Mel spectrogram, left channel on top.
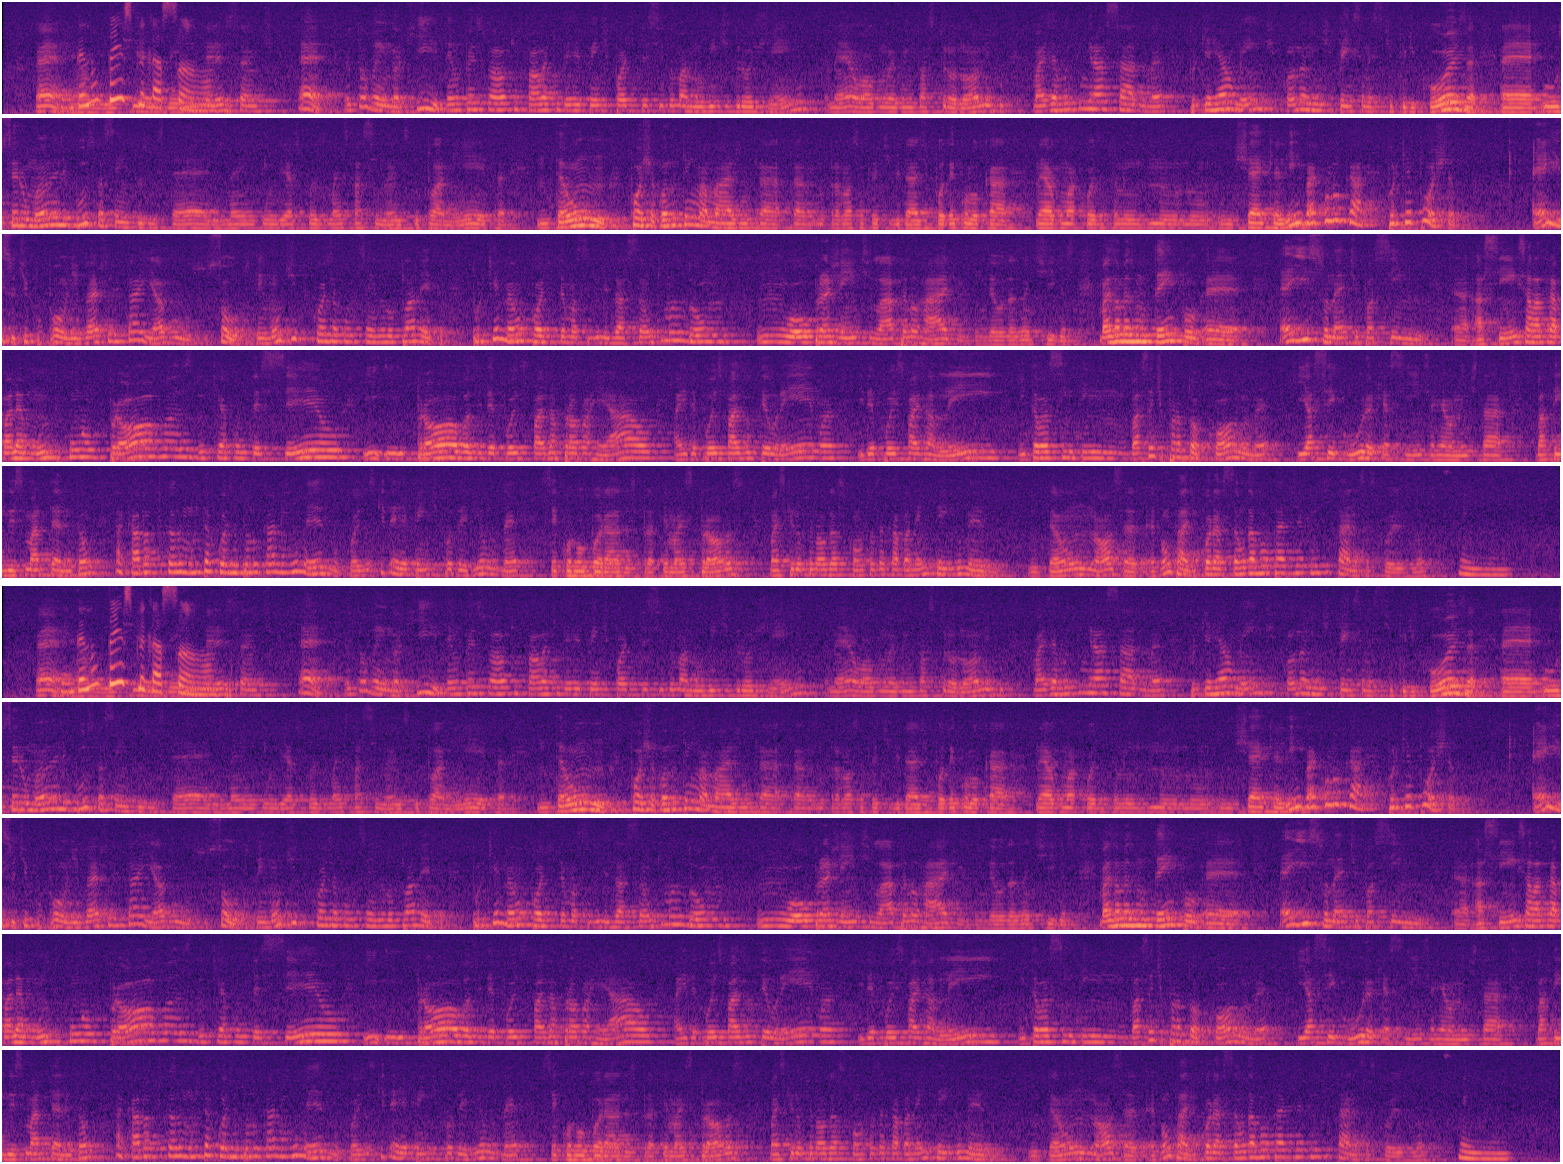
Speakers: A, on the left (about 35°); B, on the right (about 55°).
A: É, realmente
B: entende? Não tem explicação.
A: é bem interessante. É, eu tô vendo aqui, tem um pessoal que fala que de repente pode ter sido uma nuvem de hidrogênio, né, ou algum evento astronômico, mas é muito engraçado, né? Porque realmente, quando a gente pensa nesse tipo de coisa, é, o ser humano ele busca sempre os mistérios, né, entender as coisas mais fascinantes do planeta. Então, poxa, quando tem uma margem para para nossa criatividade poder colocar, né, alguma coisa também no, no- em xeque ali, vai colocar. Porque, poxa, é isso, tipo, pô, o universo ele tá aí, avulso, solto, tem um monte de coisa acontecendo no planeta. Por que não pode ter uma civilização que mandou um, um wow pra gente lá pelo rádio, entendeu? Das antigas. Mas ao mesmo tempo, é, é isso, né? Tipo assim, é, a ciência ela trabalha muito com provas do que aconteceu e, e provas e depois faz a prova real, aí depois faz o teorema e depois faz a lei. Então, assim, tem bastante protocolo, né, que assegura que a ciência realmente está batendo esse martelo. Então, acaba ficando muita coisa pelo caminho mesmo, coisas que de repente poderiam, né, ser corroboradas para ter mais provas, mas que no final das contas acaba nem tendo mesmo. Então, nossa, é vontade, o coração dá vontade de acreditar nessas coisas, né?
B: Sim.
